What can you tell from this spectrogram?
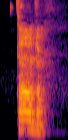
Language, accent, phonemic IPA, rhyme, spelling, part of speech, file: French, Canada, /tɑ̃.dɔ̃/, -ɔ̃, tendon, noun, LL-Q150 (fra)-tendon.wav
- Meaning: tendon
